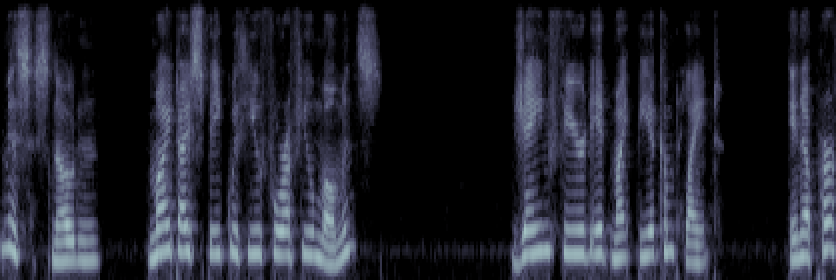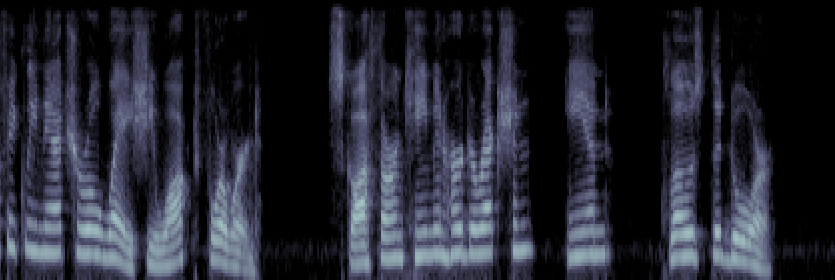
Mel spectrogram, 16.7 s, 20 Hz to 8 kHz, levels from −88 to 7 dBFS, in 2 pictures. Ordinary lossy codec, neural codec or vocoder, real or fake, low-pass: Opus, 24 kbps; none; real; 7.2 kHz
